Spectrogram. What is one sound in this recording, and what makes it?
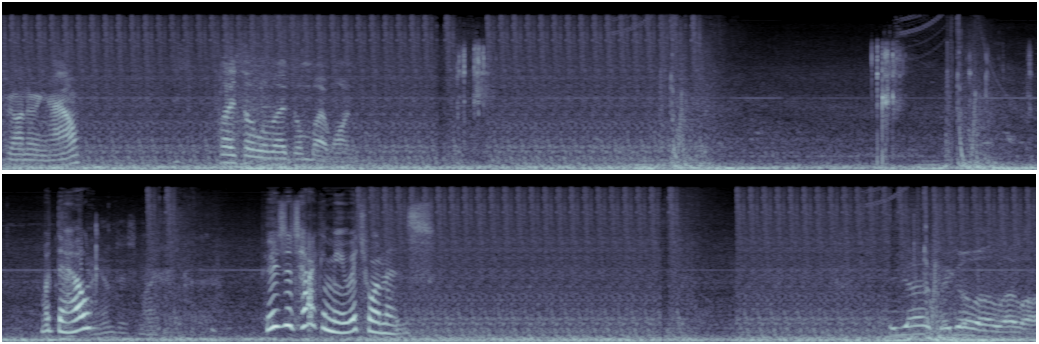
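A gun fires blasts in quick bursts.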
